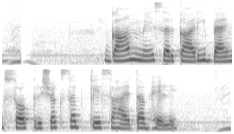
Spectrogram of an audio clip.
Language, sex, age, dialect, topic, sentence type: Maithili, female, 18-24, Southern/Standard, banking, statement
